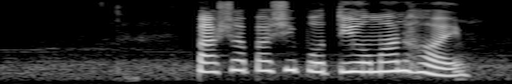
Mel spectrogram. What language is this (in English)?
Bangla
